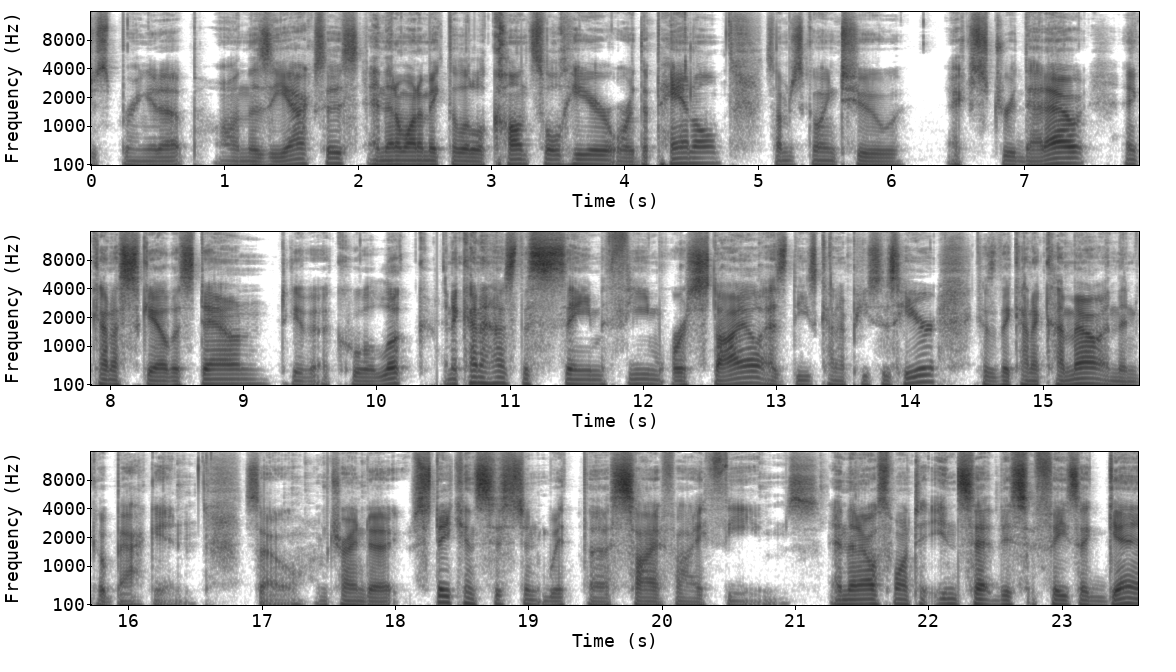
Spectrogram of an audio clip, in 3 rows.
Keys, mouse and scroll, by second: 1.3-4.5 middle drag, 4.5 e, 7.5 s, 10.1-10.4 middle drag, 10.4 s, 10.9-11.5 middle drag, 11.5 scroll up 1, 11.8 scroll down 4, 12.1-13.6 shift+middle drag, 13.6-14.8 scroll up 2, 14.8 scroll up 1, 14.8 scroll down 2, 14.9-16.3 shift+middle drag, 16.3 scroll up 3, 16.8 s, 17.2 shift+middle drag, 17.5-18.2 scroll up 2, 17.5 middle drag, 18.2 s, 18.8 scroll up 1, 18.9 s, 19.4-19.8 middle drag, 19.8 s, 20.3-23.5 middle drag.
